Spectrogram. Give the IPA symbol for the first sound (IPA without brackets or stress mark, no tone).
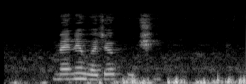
m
